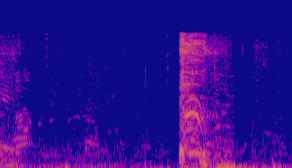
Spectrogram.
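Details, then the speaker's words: A single short, abrupt adult cough from a commentator during a live high school baseball broadcast, breaking a few seconds of quiet background murmur. "is that a cough yes it was didn't want everyone to have to hear it"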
